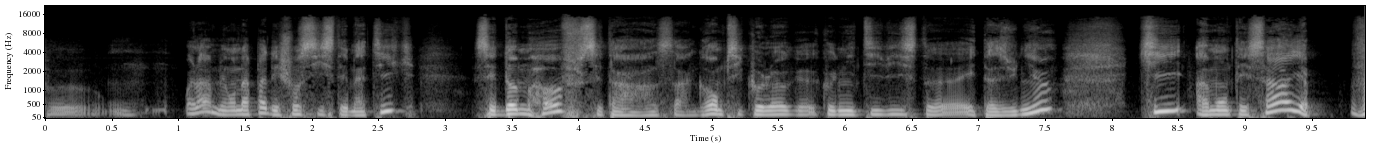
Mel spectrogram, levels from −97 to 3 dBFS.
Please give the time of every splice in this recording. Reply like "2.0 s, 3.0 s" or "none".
3.2 s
